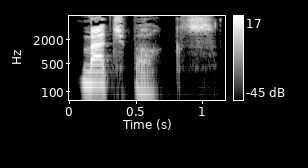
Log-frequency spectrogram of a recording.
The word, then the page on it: matchbox: British English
